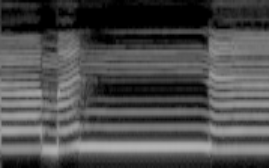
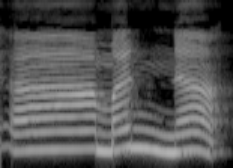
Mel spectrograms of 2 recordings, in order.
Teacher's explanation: यहाँ नून मुशद्दद है, तो यहाँ पर गुन्ना होगा और यहाँ पर अलिफ मद्दा भी हो रहा है, खाली अलिफ से पहले ज़बर है, तो हम इसे 2 या 3 हरकत के बराबर खींच के पढ़ेंगे।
